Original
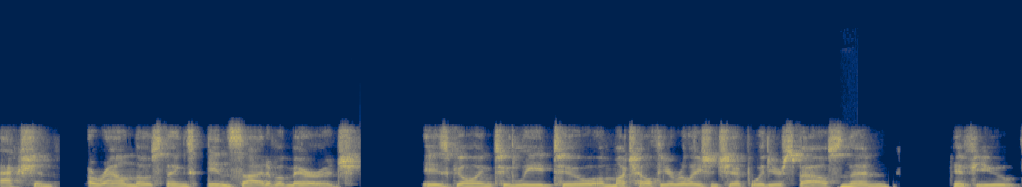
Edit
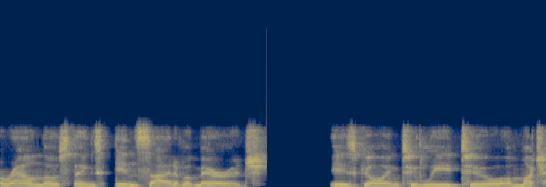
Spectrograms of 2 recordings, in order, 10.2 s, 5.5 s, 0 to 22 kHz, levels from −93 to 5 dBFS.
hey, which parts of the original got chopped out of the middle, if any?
none

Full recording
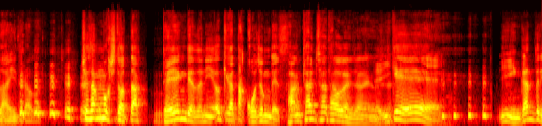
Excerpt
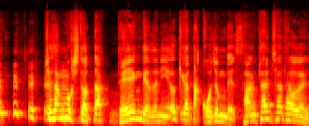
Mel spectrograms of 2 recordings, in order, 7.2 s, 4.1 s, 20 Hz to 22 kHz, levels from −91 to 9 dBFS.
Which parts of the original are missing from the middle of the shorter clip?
0:02.0-0:02.1

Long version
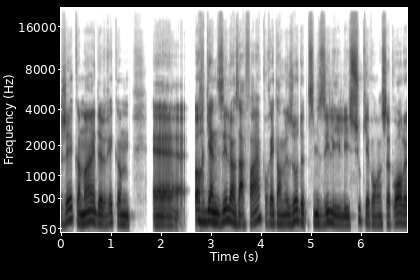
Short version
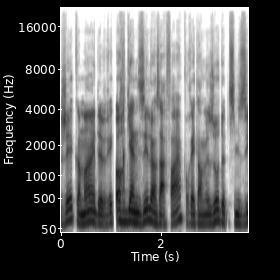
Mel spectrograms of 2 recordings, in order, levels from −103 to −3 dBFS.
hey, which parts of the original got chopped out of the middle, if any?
0:01.0-0:02.6

